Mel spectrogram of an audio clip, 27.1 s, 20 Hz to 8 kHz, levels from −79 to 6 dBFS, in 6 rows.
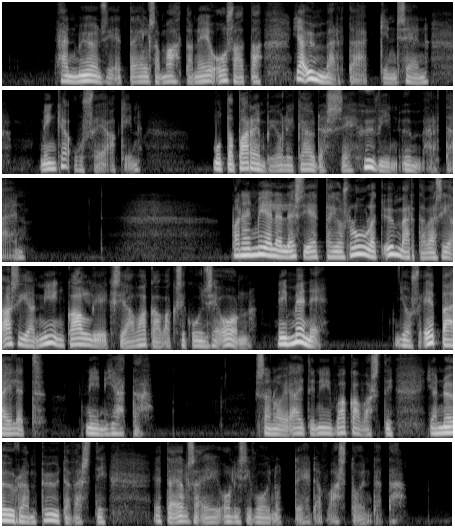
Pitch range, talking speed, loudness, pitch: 125-155 Hz, 120 wpm, -20 LUFS, 140 Hz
